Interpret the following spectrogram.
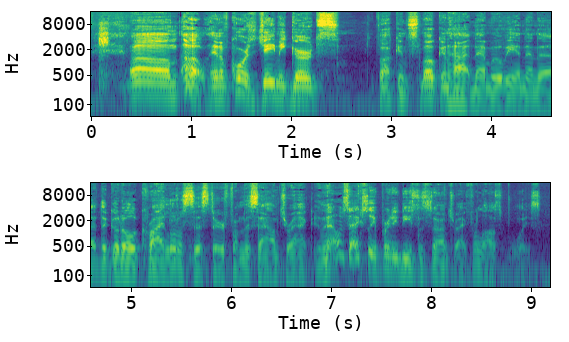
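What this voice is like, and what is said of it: Breathless, running out of breath. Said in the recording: “I was running out of breath there.”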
